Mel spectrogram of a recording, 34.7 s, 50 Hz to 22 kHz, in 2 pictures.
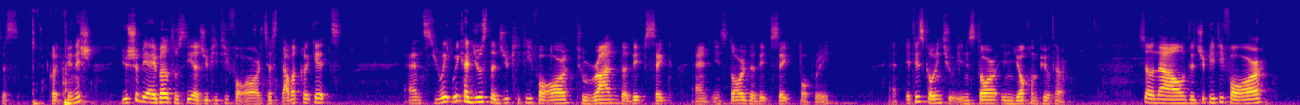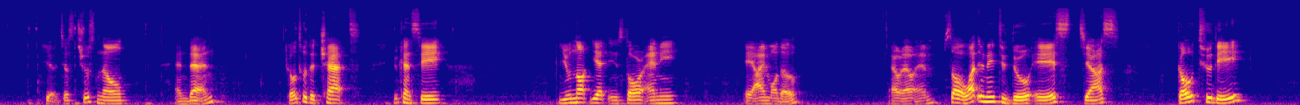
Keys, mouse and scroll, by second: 0.4 click, 1.1 click, 1.6 click, 3.4 click, 3.6 click, 14.9-15.5 scroll down 2, 17.7 click, 17.9 drag, 18.1 click, 20.0 click, 21.3 click, 22.5 click, 23.2 click.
